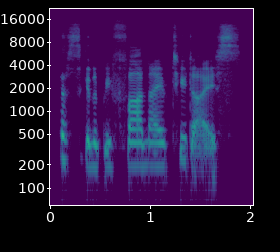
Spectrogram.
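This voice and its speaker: A woman's voice: medium pitch, fairly even intonation, moderate pace, vocal fry, pushed and bright, no room sound, clean studio sound. A woman chatting casually as a player in a tabletop role-playing game.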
